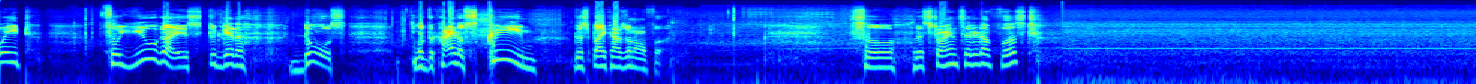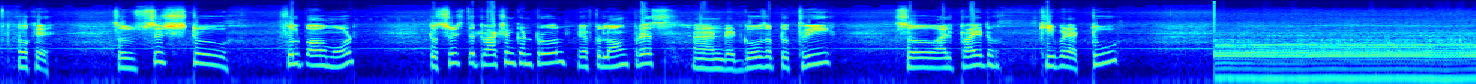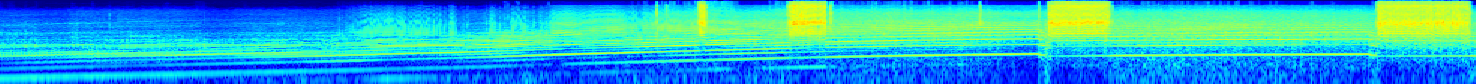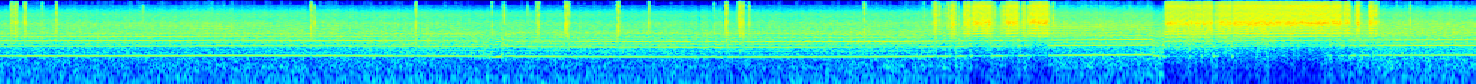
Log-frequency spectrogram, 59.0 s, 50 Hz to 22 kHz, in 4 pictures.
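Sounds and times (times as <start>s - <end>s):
motorcycle engine revving: 26.2s - 59.0s.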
